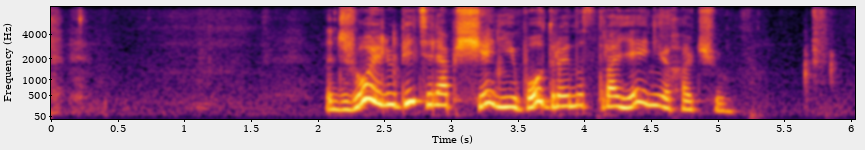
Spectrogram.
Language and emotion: Russian, positive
